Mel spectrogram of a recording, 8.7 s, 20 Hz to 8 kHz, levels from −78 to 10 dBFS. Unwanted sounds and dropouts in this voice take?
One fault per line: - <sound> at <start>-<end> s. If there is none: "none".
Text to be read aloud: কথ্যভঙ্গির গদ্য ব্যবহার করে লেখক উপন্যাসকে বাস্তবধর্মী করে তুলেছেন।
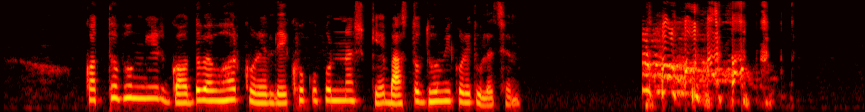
- laugh at 6.4-8.0 s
